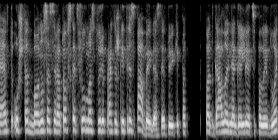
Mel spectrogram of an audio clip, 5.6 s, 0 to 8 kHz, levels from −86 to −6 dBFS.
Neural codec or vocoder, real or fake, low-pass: none; real; 7.2 kHz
